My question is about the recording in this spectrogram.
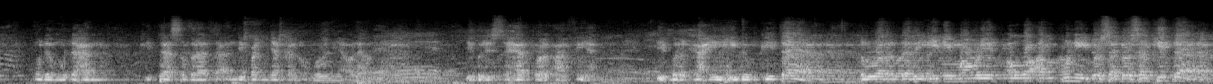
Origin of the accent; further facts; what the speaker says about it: Jakarta, Indonesia; Saya datang dari Jakarta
